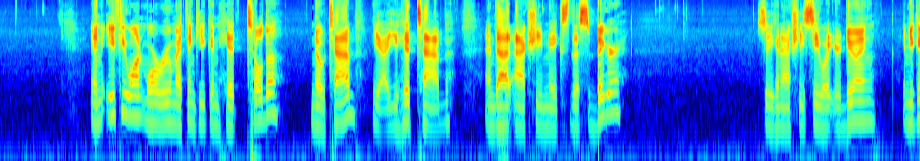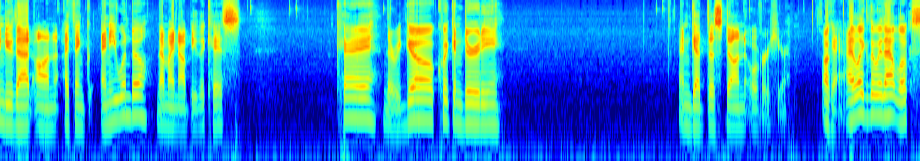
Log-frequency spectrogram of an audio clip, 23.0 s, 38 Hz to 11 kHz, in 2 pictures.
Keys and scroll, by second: 4.0 Tab, 13.4 ctrl+z, 13.7 ctrl+z.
